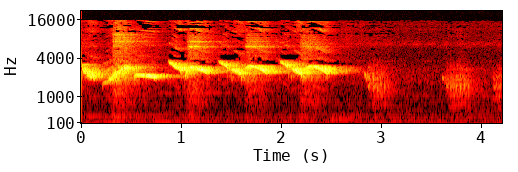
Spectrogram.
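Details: A three-season tame Chinese hwamei sings four bright, falling whistled phrases in steady rhythm, then trails off into a few soft, quieter notes.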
